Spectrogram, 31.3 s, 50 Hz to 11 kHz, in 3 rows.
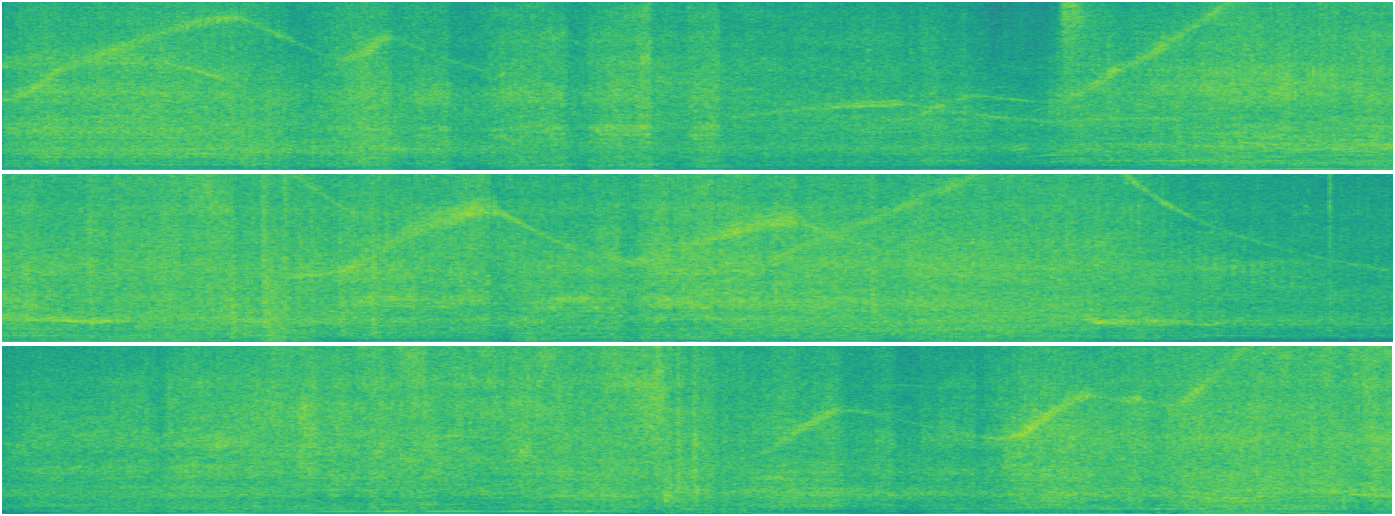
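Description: School bus engines revving up and down as the buses drive and push against each other, with high whines that rise and fall with the revs. A few sharp knocks of impact come through, for example at about 8 and 12 seconds in.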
